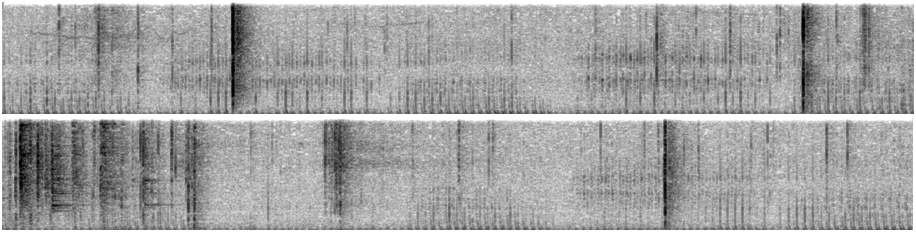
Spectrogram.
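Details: A cat asleep by the fire gives a gentle, continuous low purr in rhythmic breathing cycles, with short gaps between phrases and scattered crackling from the fireplace.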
